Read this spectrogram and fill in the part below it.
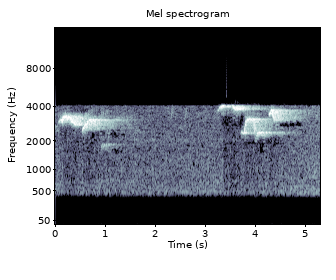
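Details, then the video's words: Orange-headed thrush (anis macan) singing gacor: two bright whistled phrases stepping down from high to lower pitch, separated by about two seconds of quiet hiss. "Suara Burung Anis Macan Gacor"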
